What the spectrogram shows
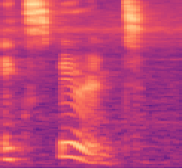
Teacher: Và khi nó là số ít cô sẽ đọc là experience. Nó sẽ nhấn ở âm tiết thứ hai.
